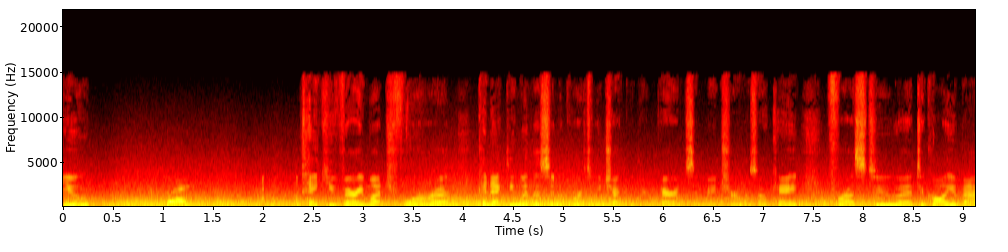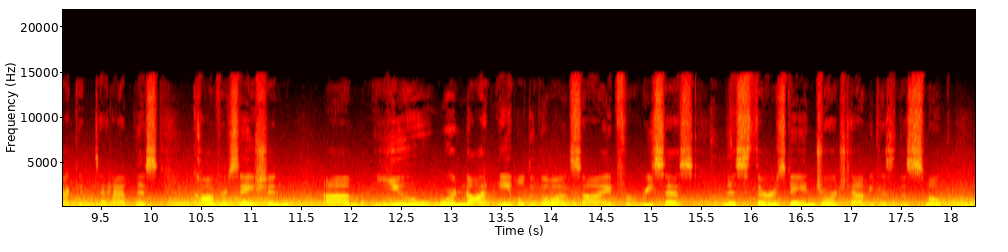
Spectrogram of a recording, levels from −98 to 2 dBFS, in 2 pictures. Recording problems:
wind noise on the microphone; heavy; 3 dB below the speech
abrupt cut into speech; at the start

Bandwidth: 14.5 kHz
